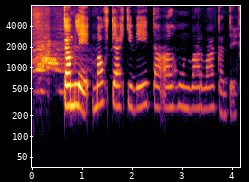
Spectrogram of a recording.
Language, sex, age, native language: Icelandic, female, 11, Icelandic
